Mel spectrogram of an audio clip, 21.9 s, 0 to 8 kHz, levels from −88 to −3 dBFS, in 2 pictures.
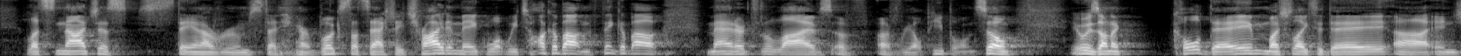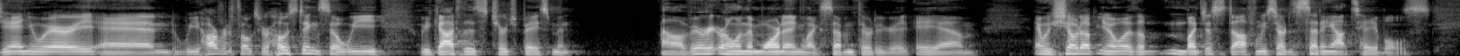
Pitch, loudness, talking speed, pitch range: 130 Hz, -23 LUFS, 235 wpm, 120-135 Hz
